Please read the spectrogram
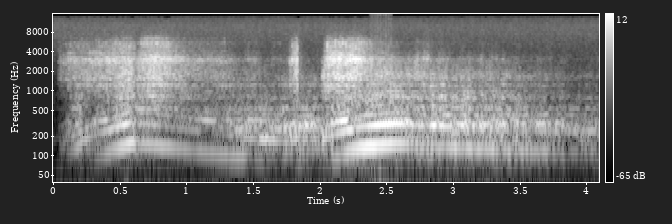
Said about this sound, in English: And then there's this revving car noise uh, with subtitles.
